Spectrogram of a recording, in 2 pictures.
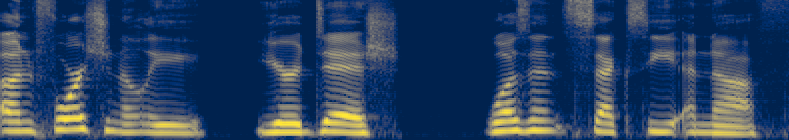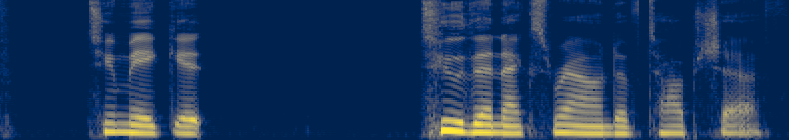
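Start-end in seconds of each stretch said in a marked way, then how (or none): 1.3-7.8 mock flat robotic host voice, lower. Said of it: "it was robots".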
